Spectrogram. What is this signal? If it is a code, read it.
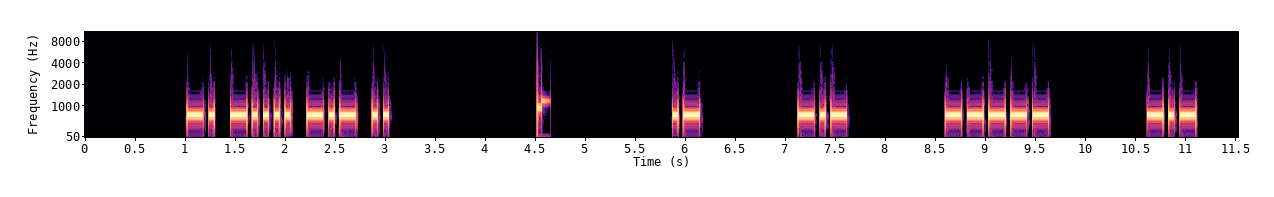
Morse code, heard as a keyed tone, about 22 wpm, spaced as for 11 wpm, 700 Hz. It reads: N6KI AK0K
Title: USA Call Signs - 4 Characters - 6x Character Spacing - 22wpm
